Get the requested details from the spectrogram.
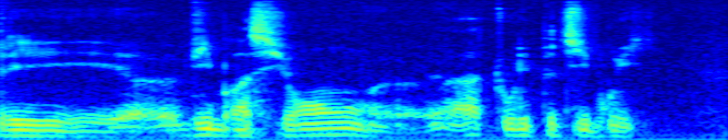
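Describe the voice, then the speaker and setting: A man is speaking. His pitch is very deep and low, with ordinary pitch variation. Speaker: audio recording tutorial maker. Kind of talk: tutorial. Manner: hesitant, many filler sounds. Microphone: recorder mic on stand close to mouth.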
